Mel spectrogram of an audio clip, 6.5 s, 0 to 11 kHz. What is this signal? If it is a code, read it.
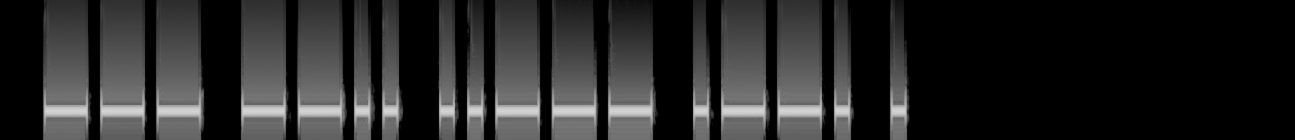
Morse code, heard as a keyed tone, about 17 wpm, 700 Hz. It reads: OZ2PE
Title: DXCC-100 Call Signs - 5 Characters - 17wpm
